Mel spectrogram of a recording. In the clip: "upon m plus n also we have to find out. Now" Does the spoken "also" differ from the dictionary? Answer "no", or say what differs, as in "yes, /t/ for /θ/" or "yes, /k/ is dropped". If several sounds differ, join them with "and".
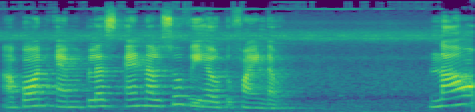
no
